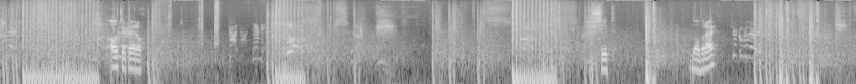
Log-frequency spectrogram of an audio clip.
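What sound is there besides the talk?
gunfire in video game Battlefield Hardline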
